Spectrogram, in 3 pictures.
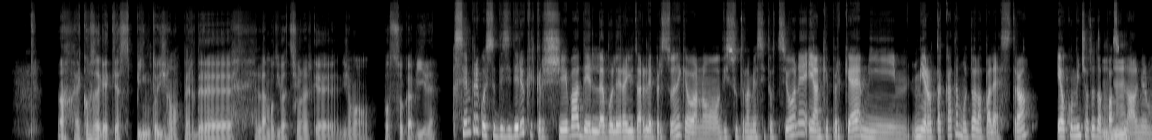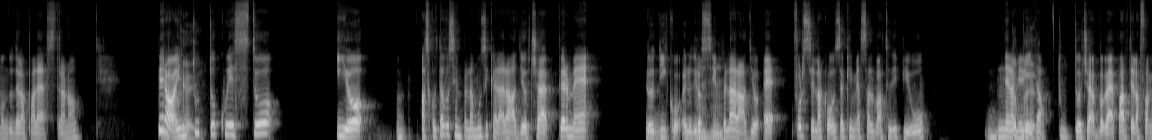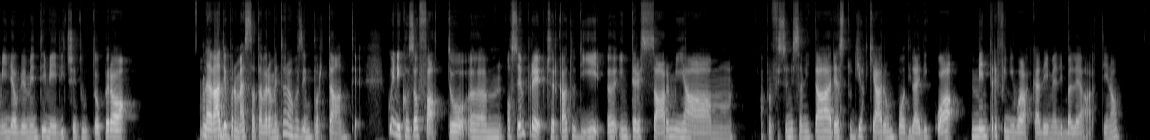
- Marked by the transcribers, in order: exhale; "cioè" said as "ceh"; "Cioè" said as "ceh"
- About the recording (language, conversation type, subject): Italian, podcast, Come racconti una storia che sia personale ma universale?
